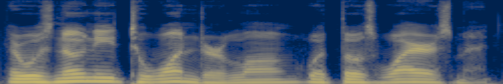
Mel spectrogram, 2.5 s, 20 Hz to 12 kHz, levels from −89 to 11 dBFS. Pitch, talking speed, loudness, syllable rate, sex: 110 Hz, 260 wpm, -17 LUFS, 6.3 syllables/s, male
